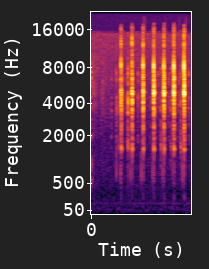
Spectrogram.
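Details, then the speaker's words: DJI Osmo Pocket 4P and Insta360 Luna Ultra gimbal cameras shaken by hand: sharp dry clicks about eight a second, and both cameras rattle. The moving gimbal parts are held magnetically at rest, so this is normal rattle. "Also von dem Klapper Gate zu sprechen würde ich mir da jetzt nicht wirklich erlauben, denn beide Kameras klappern an sich. Ist ja auch klar, ihr habt hier bewegliche Teile am Gimbel und so weiter."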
